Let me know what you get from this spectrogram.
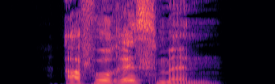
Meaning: plural of Aphorismus
- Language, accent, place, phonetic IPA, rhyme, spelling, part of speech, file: German, Germany, Berlin, [afoˈʁɪsmən], -ɪsmən, Aphorismen, noun, De-Aphorismen.ogg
